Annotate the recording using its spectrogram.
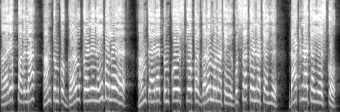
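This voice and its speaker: Cartoon brother-in-law, very high-pitched, ranting and insulting , voiced by a woman. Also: a little fast, fairly bright tone. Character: hotheaded younger brother-in-law, mama's boy.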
